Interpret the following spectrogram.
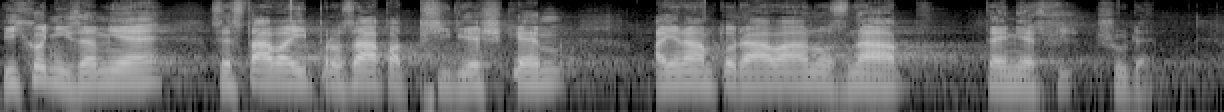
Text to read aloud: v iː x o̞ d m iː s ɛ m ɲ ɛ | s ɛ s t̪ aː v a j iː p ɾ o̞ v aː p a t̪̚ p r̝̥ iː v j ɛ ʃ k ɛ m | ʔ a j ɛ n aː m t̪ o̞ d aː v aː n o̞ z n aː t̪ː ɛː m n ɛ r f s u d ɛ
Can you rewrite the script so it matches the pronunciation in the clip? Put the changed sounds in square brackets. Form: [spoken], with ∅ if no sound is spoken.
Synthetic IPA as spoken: v iː x o̞ d [ɲ] iː [z] ɛ m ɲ ɛ | s ɛ s t̪ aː v a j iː p ɾ o̞ [z] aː p a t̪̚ p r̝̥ iː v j ɛ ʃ k ɛ m | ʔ a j ɛ n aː m t̪ o̞ d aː v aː n o̞ z n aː t̪ː ɛː m [ɲ] ɛ r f [ʃ] u d ɛ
